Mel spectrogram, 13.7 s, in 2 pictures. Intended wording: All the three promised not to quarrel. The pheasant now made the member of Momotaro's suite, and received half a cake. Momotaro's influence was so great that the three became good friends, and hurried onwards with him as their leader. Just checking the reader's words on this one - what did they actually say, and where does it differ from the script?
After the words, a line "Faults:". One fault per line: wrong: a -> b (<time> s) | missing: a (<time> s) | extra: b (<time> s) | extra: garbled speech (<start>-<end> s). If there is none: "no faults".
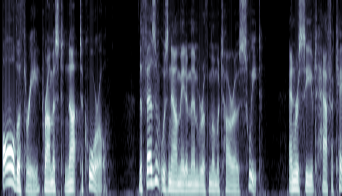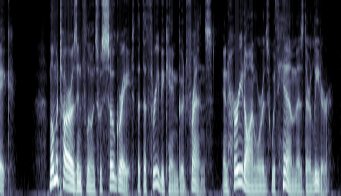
All the three promised not to quarrel. The pheasant was now made a member of Momotaro's suite, and received half a cake. Momotaro's influence was so great that the three became good friends, and hurried onwards with him as their leader.
Faults:
extra: was (3.2 s)
wrong: the -> a (3.7 s)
